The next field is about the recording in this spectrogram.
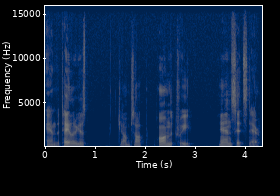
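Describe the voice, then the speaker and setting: A man playing an easygoing older dad who tells his child a folktale in an intimate, musing way, with gently wry, rambling asides. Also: very animated, unhurried, no echo, clean studio sound, full character voice. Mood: wry storytelling. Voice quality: low, gravelly. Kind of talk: intimate roleplay storytelling with casual rambling asides.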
